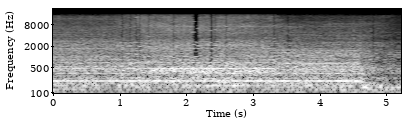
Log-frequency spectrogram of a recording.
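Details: ARIACOM SAX 112 diesel screw air compressor (Cummins 93 kW engine, Atlas Copco screw block, 12 atm working pressure), warmed up then loaded via toggle, at maximum pressure with the engine at 2000 rpm: loud even diesel drone with a steady fast beat and airy rush; normal loaded running.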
